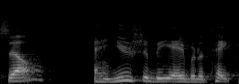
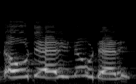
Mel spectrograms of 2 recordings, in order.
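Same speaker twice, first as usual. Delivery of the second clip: much higher, loud tearful protest; crying child; 4 dB louder than usual. Retold or imitated. Scared daughter refusing the daycare, crying to her dad. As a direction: plead through sobs like a frightened little girl. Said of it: "bursts into tears and starts screaming".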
